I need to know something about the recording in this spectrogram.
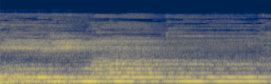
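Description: A man singing a Punjabi devotional song in a slow, chant-like style, holding long drawn-out notes.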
